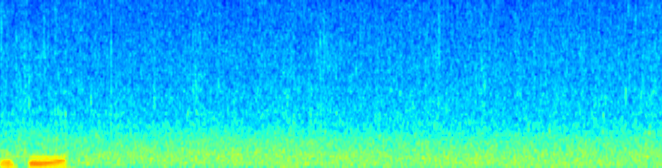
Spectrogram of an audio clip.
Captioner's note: water running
